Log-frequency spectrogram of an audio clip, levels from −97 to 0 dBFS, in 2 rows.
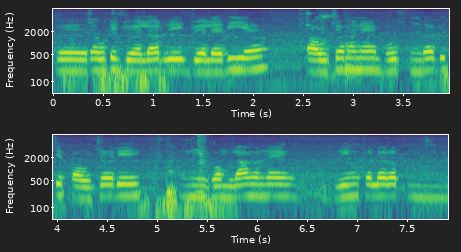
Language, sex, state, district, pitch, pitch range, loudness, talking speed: Odia, female, Odisha, Sambalpur, 195 Hz, 185-205 Hz, -14 LUFS, 105 wpm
